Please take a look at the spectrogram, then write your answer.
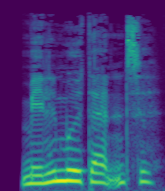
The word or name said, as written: mellemuddannelse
